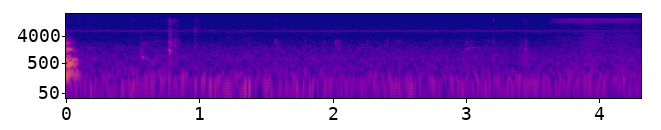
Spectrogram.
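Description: Quiet pause filled with faint chewing of a crispy fried sea slater, a few soft clicks. Under it, a steady high-pitched insect drone.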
